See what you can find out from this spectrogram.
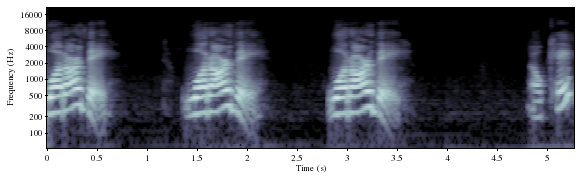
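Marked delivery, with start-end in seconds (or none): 0.0-3.6 fast, quick-fire repetition, three times in a row. Leading a group drill, the speaker repeats the question three times, fast. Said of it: "Let's do it fast three times".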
